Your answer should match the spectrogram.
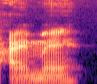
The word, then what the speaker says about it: Jaime: Did you know that my last name is spelled J-A-I-M-E? Okay. Did you know it's pronounced Jaime? – No way.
